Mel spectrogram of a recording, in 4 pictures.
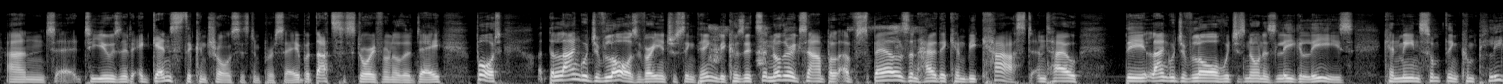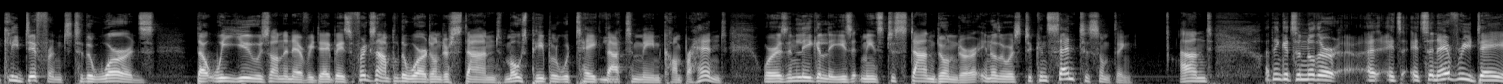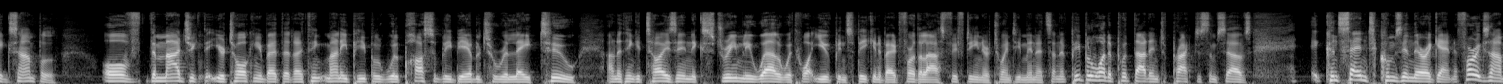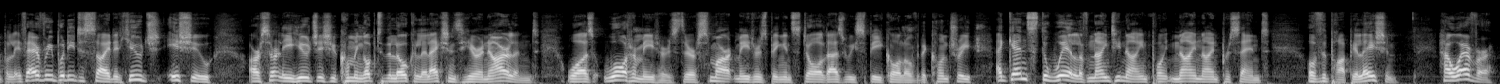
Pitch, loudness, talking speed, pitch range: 135 Hz, -14 LUFS, 205 wpm, 120-155 Hz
